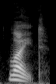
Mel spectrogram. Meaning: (noun) Electromagnetic radiation in the wavelength range visible to the human eye (about 400–750 nanometers): visible light
- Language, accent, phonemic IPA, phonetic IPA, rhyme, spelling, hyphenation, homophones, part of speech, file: English, US, /laɪt/, [ləjt], -aɪt, light, light, lite, noun / verb / adjective / adverb, En-us-light.ogg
